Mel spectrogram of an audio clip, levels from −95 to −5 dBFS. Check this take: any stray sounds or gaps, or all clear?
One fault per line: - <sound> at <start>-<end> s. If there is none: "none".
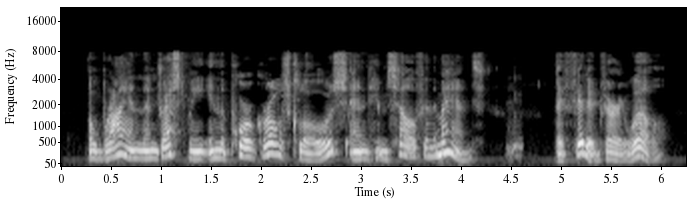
- laugh at 4.4-4.6 s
